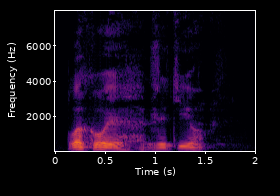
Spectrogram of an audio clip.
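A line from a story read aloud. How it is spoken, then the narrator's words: Sad. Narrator (Russian): заговорил печально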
